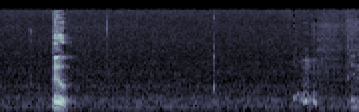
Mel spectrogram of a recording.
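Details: Newborn baby's first hiccups: a single short, sharp hiccup over a quiet room, then faint soft sounds.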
